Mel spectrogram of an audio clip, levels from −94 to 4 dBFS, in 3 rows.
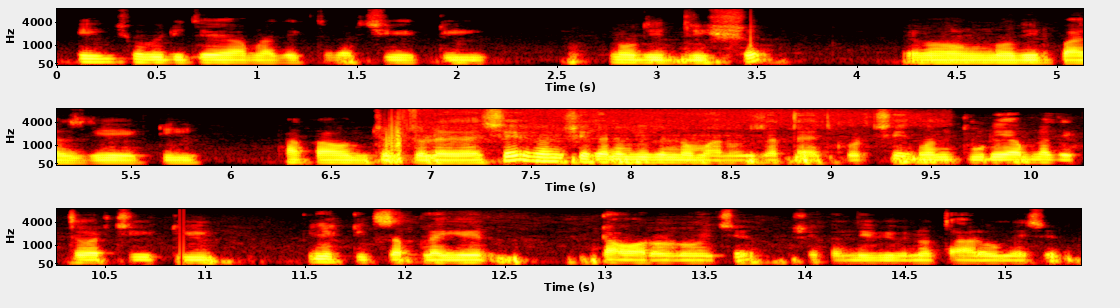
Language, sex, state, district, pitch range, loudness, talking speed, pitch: Bengali, male, West Bengal, Jalpaiguri, 95-110 Hz, -18 LUFS, 155 wpm, 100 Hz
